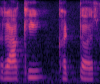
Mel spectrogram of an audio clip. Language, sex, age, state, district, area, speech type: Sindhi, female, 30-45, Uttar Pradesh, Lucknow, urban, spontaneous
